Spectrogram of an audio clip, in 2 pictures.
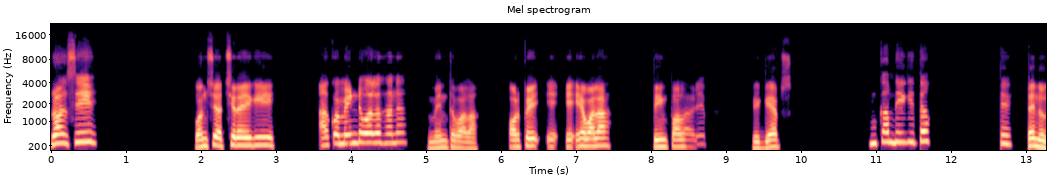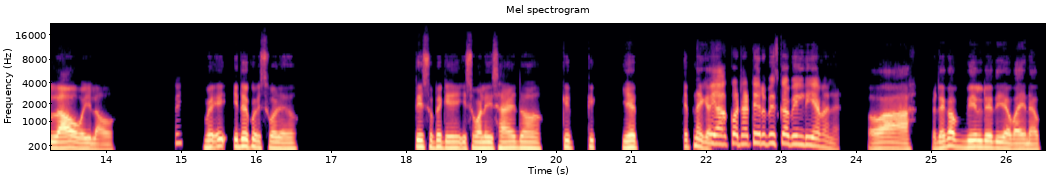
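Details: Stuttering in an adult male on day 27 of a stammering-control programme, using pausing and pacing techniques; background-noise removal applied to the recording altered his voice.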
